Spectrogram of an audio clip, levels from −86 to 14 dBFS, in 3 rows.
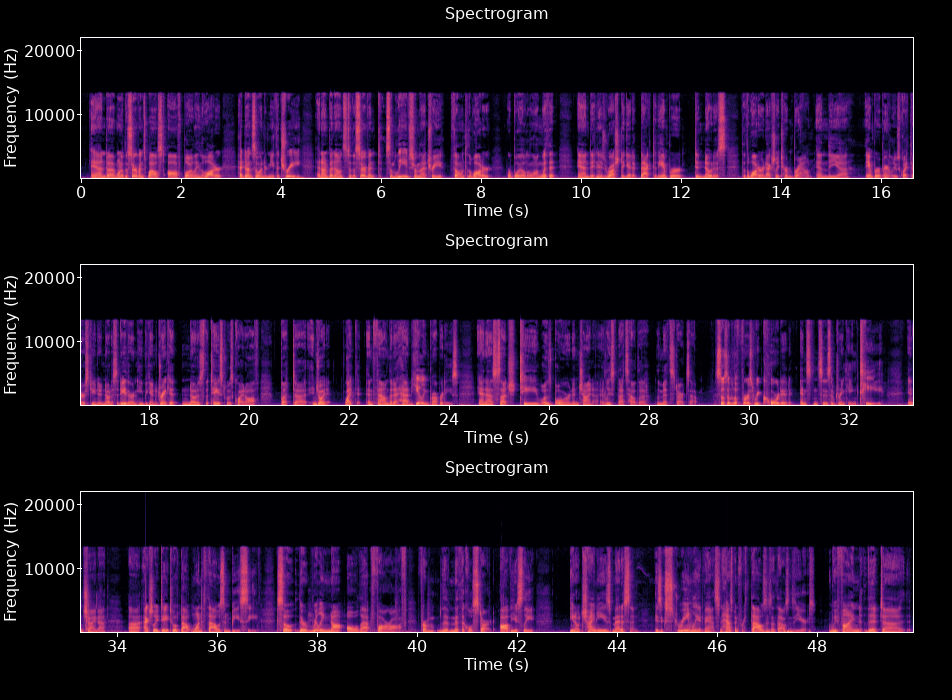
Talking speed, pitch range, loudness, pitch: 200 wpm, 105-130 Hz, -19 LUFS, 120 Hz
